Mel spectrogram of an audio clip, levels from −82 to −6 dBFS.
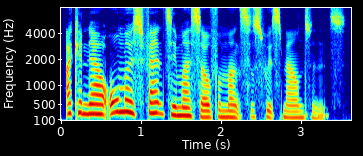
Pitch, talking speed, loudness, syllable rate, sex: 210 Hz, 165 wpm, -16 LUFS, 4.3 syllables/s, female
